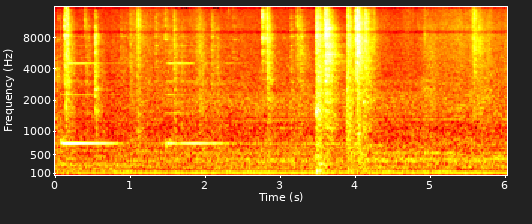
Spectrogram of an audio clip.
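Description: Elevator car: two electronic beeps of the same pitch, about a second and a half apart, then the sliding doors closing with a short thump about three and a half seconds in, over a steady low hum.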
